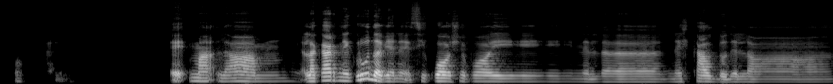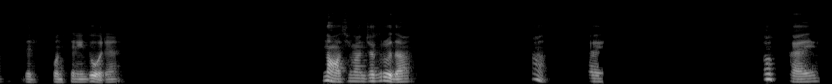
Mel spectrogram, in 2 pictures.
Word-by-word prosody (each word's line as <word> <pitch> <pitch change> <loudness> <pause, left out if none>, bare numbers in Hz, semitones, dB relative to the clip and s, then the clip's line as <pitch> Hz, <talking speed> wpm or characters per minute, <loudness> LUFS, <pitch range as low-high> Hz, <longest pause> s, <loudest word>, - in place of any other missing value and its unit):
Okay. - - -27 1.0
Eh - - +1
ma 150 -2 +2
la, 145 0 +2
mhmm, 140 0 -14
la 145 - +6
carne 180 -2 +6
cruda 225 +4 +8
viene 140 -1 -1
si 145 - -11
cuoce 145 -1 +4
poi 135 -2 -3
nel 125 -1 -11 0.7
nel 130 +1 -11
caldo 135 -3 0
della 120 -1 -9
del 120 -3 -15
contenitore? 120 -1 -6 2.0
No, - - 0
si - - -18
mangia 145 +1 -6
cruda? 135 -6 -2 1.2
Ah, - - -11 0.4
okay. 140 -2 -10 1.6
Okay. 140 - -8
135 Hz, 90 wpm, -24 LUFS, 125-145 Hz, 2.0 s, cruda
